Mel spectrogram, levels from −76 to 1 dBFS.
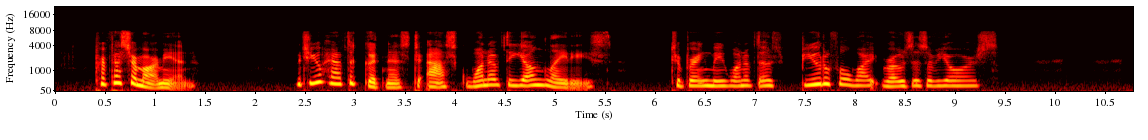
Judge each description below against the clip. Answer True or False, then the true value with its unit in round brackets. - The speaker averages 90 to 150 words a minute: True (140 wpm)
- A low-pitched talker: False (210 Hz)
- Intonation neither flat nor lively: True (3.8 semitones)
